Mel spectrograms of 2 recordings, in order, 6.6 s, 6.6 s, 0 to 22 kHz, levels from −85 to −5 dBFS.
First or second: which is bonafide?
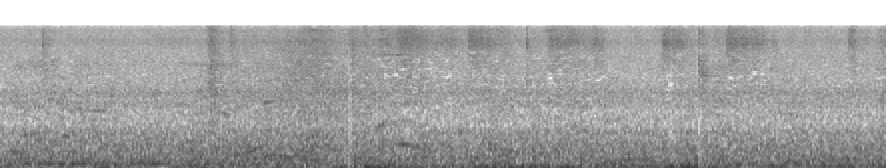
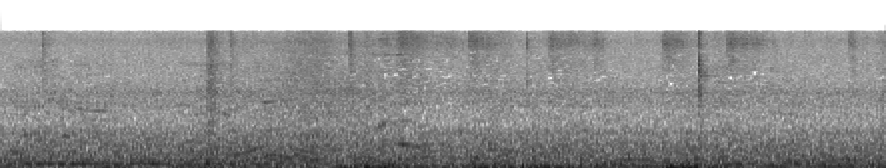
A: second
